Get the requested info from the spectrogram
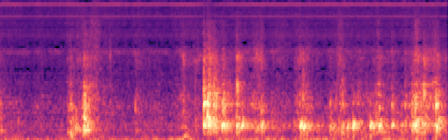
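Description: Cardboard tablet box being handled and closed on a desk: light rustling and knocks, with louder handling noise beginning about two seconds in.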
